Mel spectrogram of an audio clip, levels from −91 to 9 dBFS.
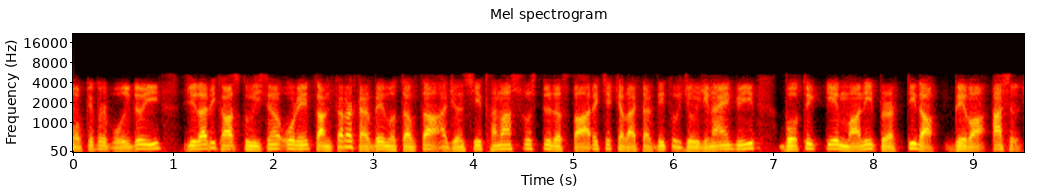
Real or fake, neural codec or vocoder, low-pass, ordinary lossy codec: fake; codec, 16 kHz, 0.5 kbps, FunCodec, trained on Chinese and English, 25 frames a second; 5.4 kHz; none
